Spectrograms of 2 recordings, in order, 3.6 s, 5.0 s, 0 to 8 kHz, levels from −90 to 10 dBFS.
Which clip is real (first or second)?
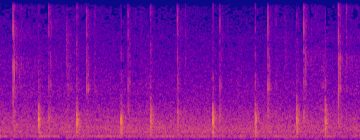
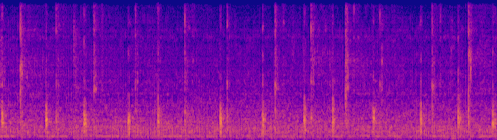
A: first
